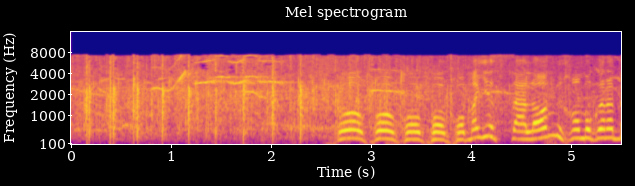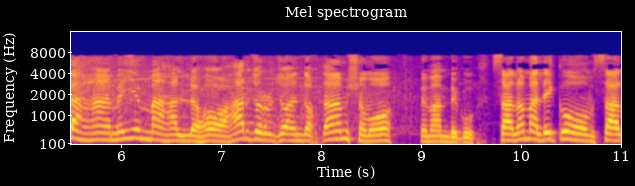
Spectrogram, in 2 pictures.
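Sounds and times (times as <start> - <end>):
applause in honour of the listeners: 0.0 - 9.9
faint high whistling tone gliding upward: 0.4 - 6.7
speech: 2.7 - 10.9.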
